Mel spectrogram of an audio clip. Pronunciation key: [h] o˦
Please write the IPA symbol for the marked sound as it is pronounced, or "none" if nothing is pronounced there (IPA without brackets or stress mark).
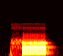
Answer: h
